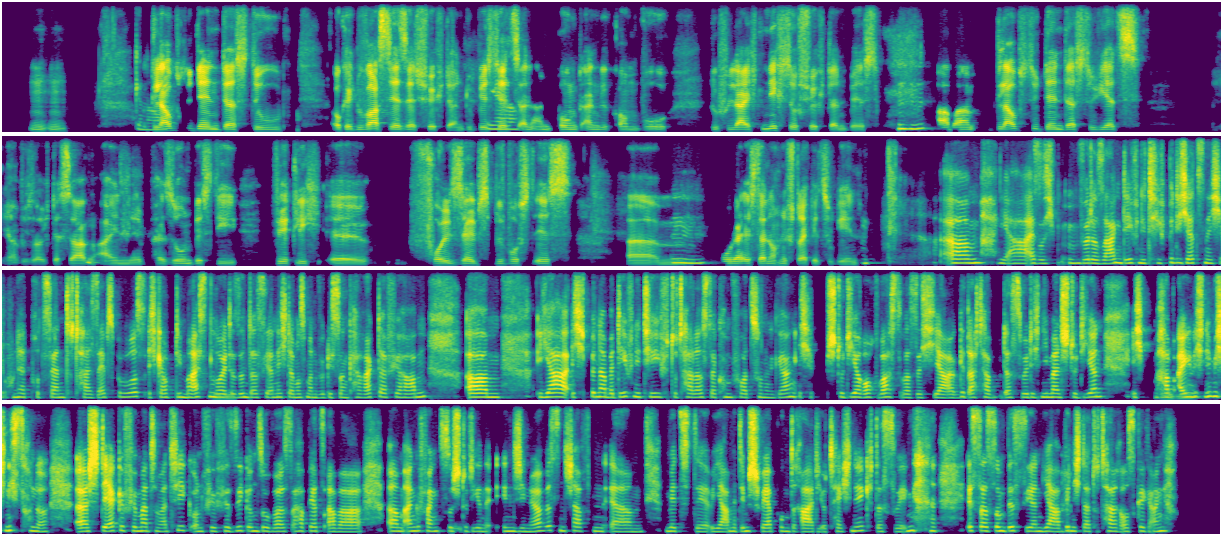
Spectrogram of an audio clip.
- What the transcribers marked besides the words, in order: other noise; laughing while speaking: "nicht so 'ne"; chuckle; chuckle
- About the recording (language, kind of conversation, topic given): German, podcast, Was hilft dir, aus der Komfortzone rauszugehen?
